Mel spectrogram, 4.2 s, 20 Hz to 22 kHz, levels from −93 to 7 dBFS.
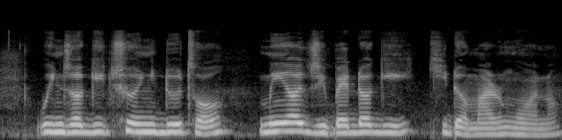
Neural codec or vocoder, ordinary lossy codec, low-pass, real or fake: none; none; 9.9 kHz; real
